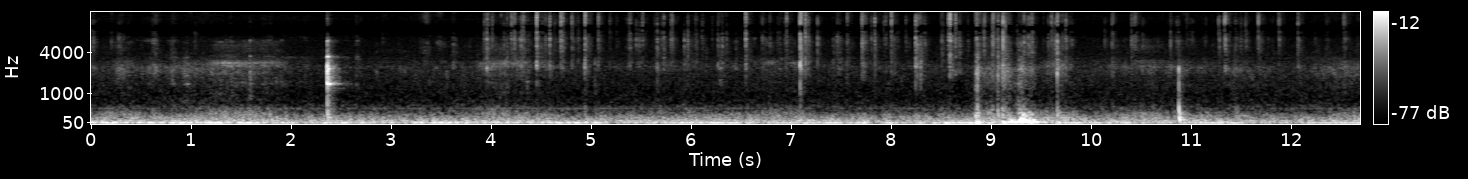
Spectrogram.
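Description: Faint handling noise over a low steady room rumble: scattered small clicks, a sharp tick a couple of seconds in, a soft thump about nine seconds in and another tick shortly after.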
